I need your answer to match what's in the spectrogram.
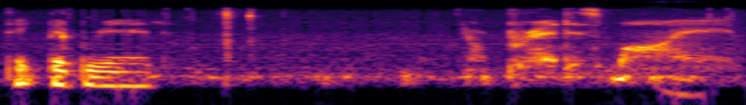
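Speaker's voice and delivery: low, slow whisper of a greedy thief; villainous whisper. Pretend. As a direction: breathe it like a sneaky villain. Stealing villagers' bread.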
